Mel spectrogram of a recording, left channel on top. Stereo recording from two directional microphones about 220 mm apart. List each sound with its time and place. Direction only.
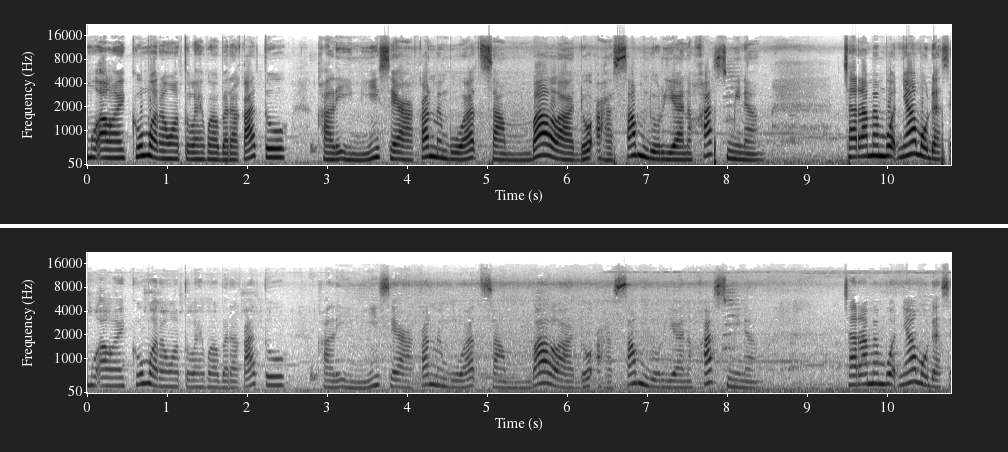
0.0 s a woman's voice: 45° left (ahead or behind)
9.4 s a woman's voice: 45° left (ahead or behind)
